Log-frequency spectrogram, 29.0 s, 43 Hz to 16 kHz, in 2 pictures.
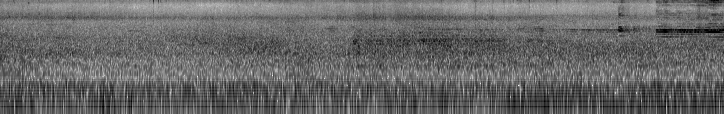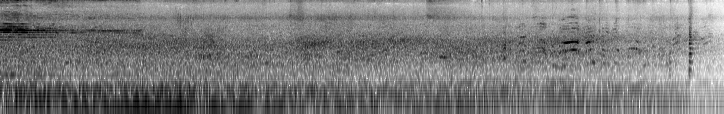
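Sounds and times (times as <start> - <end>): road traffic rumble: 0.0 - 28.9.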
